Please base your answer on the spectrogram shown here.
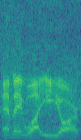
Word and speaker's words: Mayer: spells his last name, M-A-Y-E-R, people ask, how do you say that? You say it Mayer, like Mayor. And so the way I remember it, he's the mayor of tight end town.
